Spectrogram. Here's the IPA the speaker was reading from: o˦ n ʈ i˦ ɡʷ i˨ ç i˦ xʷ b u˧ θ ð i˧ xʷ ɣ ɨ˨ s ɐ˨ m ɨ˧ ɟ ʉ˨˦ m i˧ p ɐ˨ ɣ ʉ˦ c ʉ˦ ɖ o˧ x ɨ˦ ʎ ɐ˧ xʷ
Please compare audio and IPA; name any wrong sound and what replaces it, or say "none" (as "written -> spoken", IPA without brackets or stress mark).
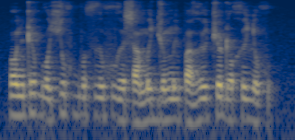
none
